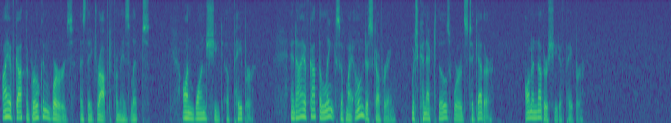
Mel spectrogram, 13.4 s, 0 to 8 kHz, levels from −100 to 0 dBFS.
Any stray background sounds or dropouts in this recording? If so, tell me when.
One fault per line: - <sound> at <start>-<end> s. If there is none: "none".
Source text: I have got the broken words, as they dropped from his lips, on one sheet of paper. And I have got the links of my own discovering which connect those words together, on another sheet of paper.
none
